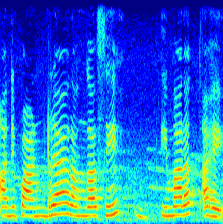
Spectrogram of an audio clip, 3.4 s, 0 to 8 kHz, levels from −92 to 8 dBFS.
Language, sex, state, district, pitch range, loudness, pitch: Marathi, female, Maharashtra, Gondia, 300-335 Hz, -13 LUFS, 310 Hz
